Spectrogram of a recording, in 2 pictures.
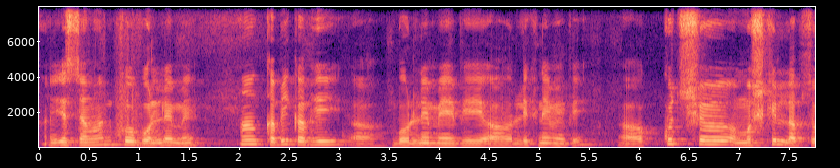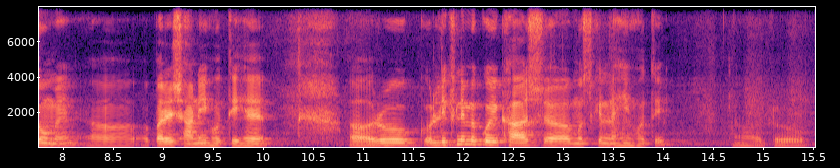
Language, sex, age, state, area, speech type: Urdu, male, 18-30, Uttar Pradesh, urban, spontaneous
